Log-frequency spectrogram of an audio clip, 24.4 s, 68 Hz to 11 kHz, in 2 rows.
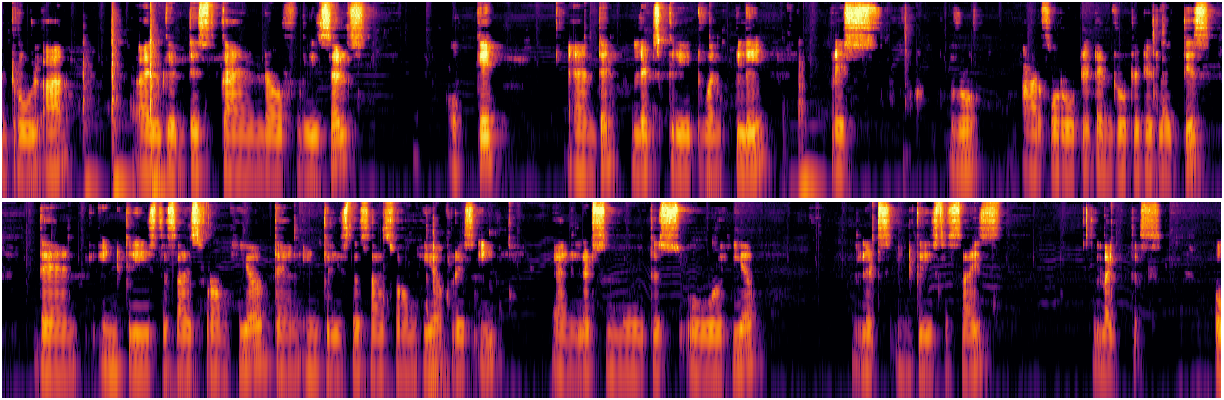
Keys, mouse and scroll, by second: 3.5 click, 5.8-12.8 drag, 12.8-16.5 drag, 16.5 e, 17.2-21.9 drag, 21.9 middle click, 23.2 click.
